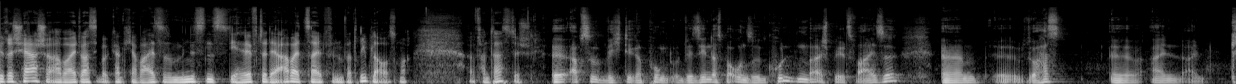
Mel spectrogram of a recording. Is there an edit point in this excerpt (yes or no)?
yes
